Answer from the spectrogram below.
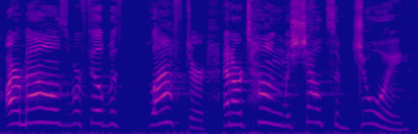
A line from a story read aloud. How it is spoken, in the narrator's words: the psalmist exclaimed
